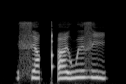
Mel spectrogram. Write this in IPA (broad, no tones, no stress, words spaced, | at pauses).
sɪ qʼiwɨzi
